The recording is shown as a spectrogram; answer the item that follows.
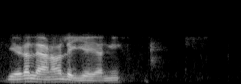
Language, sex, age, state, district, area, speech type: Dogri, male, 45-60, Jammu and Kashmir, Reasi, rural, conversation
